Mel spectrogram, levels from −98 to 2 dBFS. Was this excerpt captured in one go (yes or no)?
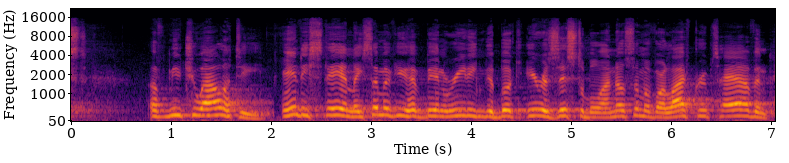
no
